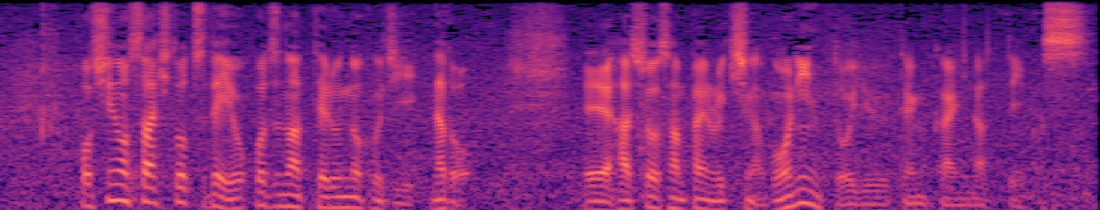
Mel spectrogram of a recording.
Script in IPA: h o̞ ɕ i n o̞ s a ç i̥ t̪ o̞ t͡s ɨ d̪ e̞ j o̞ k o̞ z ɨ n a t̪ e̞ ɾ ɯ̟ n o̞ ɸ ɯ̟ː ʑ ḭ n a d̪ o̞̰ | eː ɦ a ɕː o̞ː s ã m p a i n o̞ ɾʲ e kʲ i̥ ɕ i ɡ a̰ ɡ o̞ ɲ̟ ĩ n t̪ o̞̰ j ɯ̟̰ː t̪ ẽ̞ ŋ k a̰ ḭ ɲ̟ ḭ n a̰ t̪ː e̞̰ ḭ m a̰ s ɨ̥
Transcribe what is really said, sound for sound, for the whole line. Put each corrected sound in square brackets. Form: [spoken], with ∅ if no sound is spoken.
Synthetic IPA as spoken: h o̞ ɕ i n o̞ s a ç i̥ t̪ o̞ t͡s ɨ d̪ e̞ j o̞ k o̞ z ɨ n a t̪ e̞ ɾ ɯ̟ n o̞ ɸ [ɯ̟] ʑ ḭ n a d̪ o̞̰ | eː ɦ a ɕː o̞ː s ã m p a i n o̞ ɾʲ e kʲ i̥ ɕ i ɡ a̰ ɡ o̞ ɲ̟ ĩ n t̪ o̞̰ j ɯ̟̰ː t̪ ẽ̞ ŋ k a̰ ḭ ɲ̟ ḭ n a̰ t̪ː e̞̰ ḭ m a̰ s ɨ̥

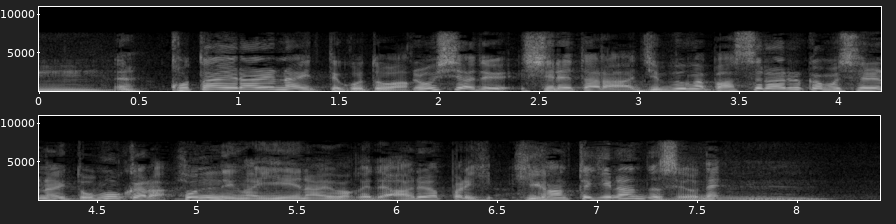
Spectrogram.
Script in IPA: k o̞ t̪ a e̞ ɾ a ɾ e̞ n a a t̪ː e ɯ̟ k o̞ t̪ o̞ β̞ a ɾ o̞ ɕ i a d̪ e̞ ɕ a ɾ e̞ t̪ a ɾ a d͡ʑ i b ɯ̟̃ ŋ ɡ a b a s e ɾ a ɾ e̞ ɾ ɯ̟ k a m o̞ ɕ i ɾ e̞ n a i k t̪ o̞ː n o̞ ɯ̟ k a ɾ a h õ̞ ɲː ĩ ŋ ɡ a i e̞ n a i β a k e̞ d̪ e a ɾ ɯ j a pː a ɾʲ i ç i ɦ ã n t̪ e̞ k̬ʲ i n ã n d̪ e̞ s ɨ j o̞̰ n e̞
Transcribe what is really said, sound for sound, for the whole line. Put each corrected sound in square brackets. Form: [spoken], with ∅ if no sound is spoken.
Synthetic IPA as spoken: k o̞ t̪ a e̞ ɾ a ɾ e̞ n a [i] t̪ː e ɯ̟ k o̞ t̪ o̞ β̞ a ɾ o̞ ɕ i a d̪ e̞ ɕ [i] ɾ e̞ t̪ a ɾ a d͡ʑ i b ɯ̟̃ ŋ ɡ a b a s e ɾ a ɾ e̞ ɾ ɯ̟ k a m o̞ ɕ i ɾ e̞ n a i [∅] t̪ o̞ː [m] o̞ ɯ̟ k a ɾ a h õ̞ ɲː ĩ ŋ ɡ a i e̞ n a i β a k e̞ d̪ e a ɾ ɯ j a pː a ɾʲ i ç i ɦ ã n t̪ e̞ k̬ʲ i n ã n d̪ e̞ s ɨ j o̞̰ n e̞

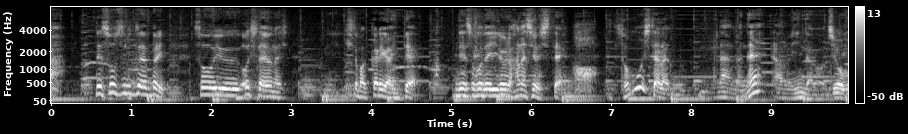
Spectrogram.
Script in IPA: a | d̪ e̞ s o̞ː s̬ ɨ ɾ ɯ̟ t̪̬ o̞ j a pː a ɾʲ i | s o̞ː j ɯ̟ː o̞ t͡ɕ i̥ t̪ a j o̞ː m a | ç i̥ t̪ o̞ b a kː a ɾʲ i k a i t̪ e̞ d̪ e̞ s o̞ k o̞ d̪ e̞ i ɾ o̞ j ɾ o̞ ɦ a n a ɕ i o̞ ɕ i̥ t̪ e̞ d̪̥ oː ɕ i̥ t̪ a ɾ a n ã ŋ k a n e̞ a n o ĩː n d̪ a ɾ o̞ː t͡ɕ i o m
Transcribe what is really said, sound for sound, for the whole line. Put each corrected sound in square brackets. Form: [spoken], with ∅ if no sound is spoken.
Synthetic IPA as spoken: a | d̪ e̞ s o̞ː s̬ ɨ ɾ ɯ̟ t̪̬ o̞ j a pː a ɾʲ i | s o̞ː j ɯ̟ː o̞ t͡ɕ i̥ t̪ a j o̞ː [n] a | ç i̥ t̪ o̞ b a kː a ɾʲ i [ɡ] a i t̪ e̞ d̪ e̞ s o̞ k o̞ d̪ e̞ i ɾ o̞ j ɾ o̞ ɦ a n a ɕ i o̞ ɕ i̥ t̪ e̞ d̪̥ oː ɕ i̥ t̪ a ɾ a n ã ŋ k a n e̞ a n o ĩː n d̪ a ɾ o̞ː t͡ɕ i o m

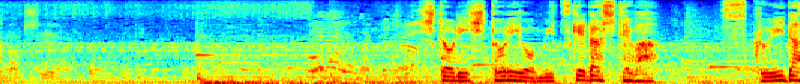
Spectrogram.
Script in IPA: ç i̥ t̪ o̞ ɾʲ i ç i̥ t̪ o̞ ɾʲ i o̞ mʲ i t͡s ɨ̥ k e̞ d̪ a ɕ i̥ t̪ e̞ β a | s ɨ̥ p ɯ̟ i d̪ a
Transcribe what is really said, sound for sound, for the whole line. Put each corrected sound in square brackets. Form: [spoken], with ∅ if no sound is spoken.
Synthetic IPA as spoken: ç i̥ t̪ o̞ ɾʲ i ç i̥ t̪ o̞ ɾʲ i o̞ mʲ i t͡s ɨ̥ k e̞ d̪ a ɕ i̥ t̪ e̞ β a | s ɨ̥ [k] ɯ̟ i d̪ a

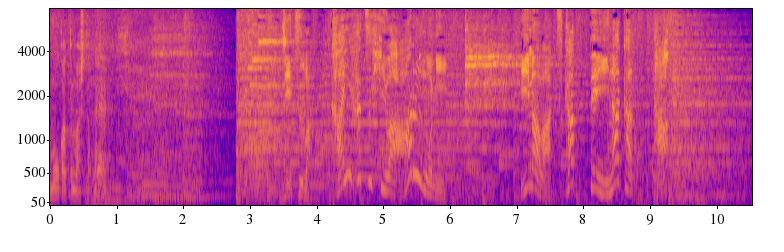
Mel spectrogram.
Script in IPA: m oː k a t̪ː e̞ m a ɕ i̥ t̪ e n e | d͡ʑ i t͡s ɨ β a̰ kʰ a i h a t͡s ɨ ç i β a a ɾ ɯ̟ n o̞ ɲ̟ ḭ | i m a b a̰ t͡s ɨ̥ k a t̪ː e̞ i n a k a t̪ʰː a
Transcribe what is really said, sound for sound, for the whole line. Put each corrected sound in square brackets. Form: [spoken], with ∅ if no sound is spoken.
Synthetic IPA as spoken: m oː k a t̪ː e̞ m a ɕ i̥ t̪ [a] n e | d͡ʑ i t͡s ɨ β a̰ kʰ a i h a t͡s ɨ ç i β a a ɾ ɯ̟ n o̞ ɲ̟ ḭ | i m a [β] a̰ t͡s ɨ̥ k a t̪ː e̞ i n a k a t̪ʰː a

